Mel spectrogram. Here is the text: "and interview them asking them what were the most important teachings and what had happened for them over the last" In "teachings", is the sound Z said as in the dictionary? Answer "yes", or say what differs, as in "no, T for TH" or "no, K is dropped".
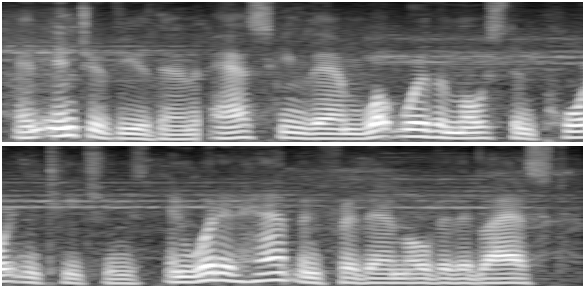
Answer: yes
